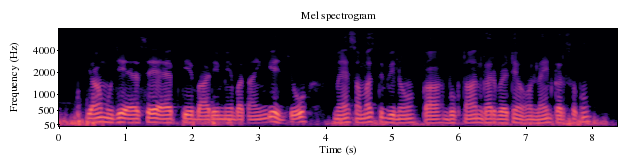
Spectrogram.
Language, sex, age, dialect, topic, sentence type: Hindi, male, 41-45, Garhwali, banking, question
